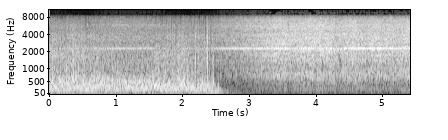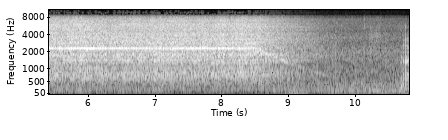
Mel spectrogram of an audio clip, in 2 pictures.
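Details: World Model A hand dryer, General Electric universal motor on the bench, heater disconnected: steady airy rush with an even whine for six seconds, then a smooth coast-down; no bearing growl.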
